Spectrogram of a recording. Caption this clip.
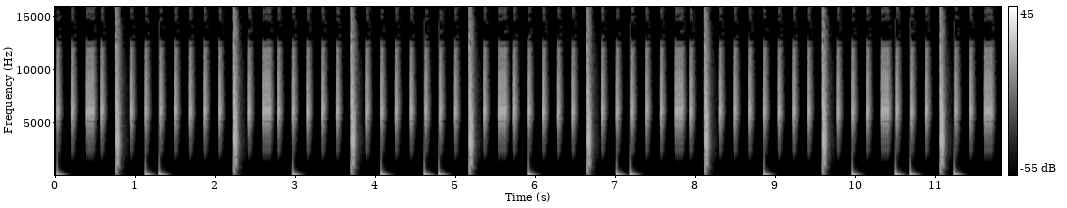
Hip-Hop Drum Loop - 163bpm
Hip-hop drum loop at 163bpm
